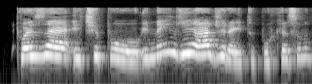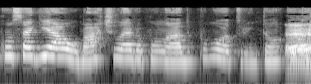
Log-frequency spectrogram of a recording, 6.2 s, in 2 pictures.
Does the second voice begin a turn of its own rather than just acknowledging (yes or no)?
yes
